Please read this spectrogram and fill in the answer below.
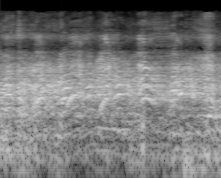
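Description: A group of women laughing together at a dinner table.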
